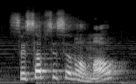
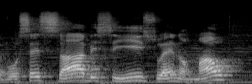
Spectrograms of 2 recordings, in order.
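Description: First: Words are shortened and run together quickly. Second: Every word is said fully and clearly. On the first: "E eu falo abreviando como?" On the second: "Ou seja"

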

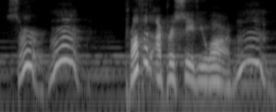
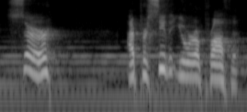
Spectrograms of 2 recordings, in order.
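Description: First: It is said in a Yoda impression. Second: It is said in his normal voice.

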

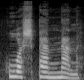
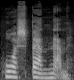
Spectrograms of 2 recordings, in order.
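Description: No difference in how they are said.

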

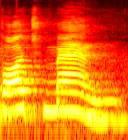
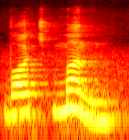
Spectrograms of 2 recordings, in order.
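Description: First: The last syllable is a full 'man'. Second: The last syllable is a reduced 'mun'. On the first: The speaker calls it wrong. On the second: The speaker calls it right.

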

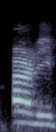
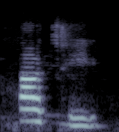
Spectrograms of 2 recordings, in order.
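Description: First: It is said in an American accent. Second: It is said in a British accent. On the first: "cuando dicen party, fiesta, en Estados Unidos" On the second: "en Inglaterra lo pronuncian party"

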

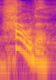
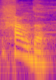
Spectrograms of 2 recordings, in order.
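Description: First: The word is said with a Dutch-like pronunciation. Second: The word is said with a Dutch-like pronunciation.

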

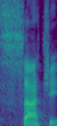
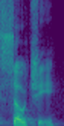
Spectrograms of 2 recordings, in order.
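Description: First: The name is said with a British pronunciation. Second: The name is said with an American pronunciation. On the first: "I would imagine the British way to say that is Sochi" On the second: "the American way is probably Sochi"

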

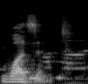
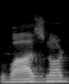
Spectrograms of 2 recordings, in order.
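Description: First: It is said as one contracted word. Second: It is said as two full separate words. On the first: "was not the ban gaya wasn't" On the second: "was not the ban gaya wasn't"

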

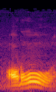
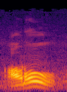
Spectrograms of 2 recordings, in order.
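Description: First: The r sound is heavy and thick. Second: The same.

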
